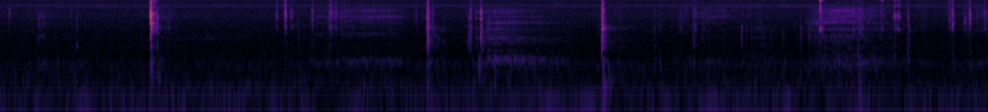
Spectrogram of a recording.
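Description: Small metal clicks, taps and scrapes of a pocketknife blade working at a nail jammed in the nose of a Bostitch coil roofing nailer, whose driver ram is stuck down; one sharp click about a second in is the loudest.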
